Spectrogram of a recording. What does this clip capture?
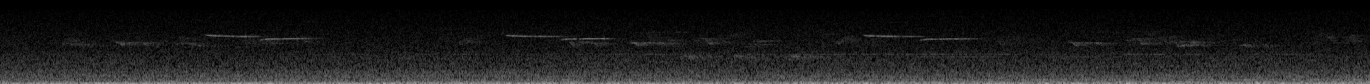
American Robin, Black-capped Chickadee, Red-eyed Vireo, American Crow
